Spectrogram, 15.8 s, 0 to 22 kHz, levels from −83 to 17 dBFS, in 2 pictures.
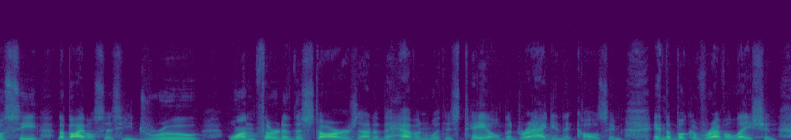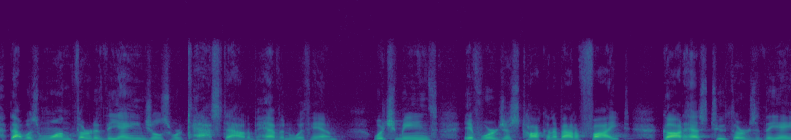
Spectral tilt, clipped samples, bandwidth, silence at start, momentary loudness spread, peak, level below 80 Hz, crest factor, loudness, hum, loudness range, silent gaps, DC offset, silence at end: -5.5 dB/octave; under 0.1%; 16 kHz; 0 s; 16 LU; -4 dBFS; -78 dBFS; 22 dB; -26 LUFS; none; 6 LU; none; under 0.1%; 0 s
